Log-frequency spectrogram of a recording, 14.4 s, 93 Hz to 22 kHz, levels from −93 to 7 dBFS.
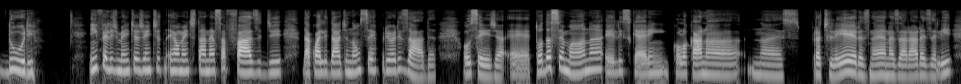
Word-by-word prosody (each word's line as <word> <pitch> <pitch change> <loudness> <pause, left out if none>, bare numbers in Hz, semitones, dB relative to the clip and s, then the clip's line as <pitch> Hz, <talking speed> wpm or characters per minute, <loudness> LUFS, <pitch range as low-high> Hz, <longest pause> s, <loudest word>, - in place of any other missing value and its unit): dure, 210 -2 0 0.8
infelizmente 240 -3 0
a 240 - +2
gente 240 +2 -2
realmente 225 0 +1
tá 220 0 +2
nessa 220 0 0
fase 200 -1 +7
de 200 +3 -6 0.3
da - - +3
qualidade 200 0 +2
não 200 +2 -2
ser 235 0 -4
priorizada, 215 -10 -1 0.4
ou 185 0 -2
seja, 155 -4 0
eh, 85 0 -4
toda 215 +7 +3
semana 235 +1 +1
eles 210 +1 -5
querem 195 +1 -3
colocar 180 -1 +3
na 175 -1 -2
nas 170 -6 -8 0.2
prateleiras, 175 0 +2
né, 170 +1 0
nas 165 0 -4
araras 165 +1 0
ali, 175 +6 -4
195 Hz, 120 wpm, -24 LUFS, 175-220 Hz, 0.8 s, fase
